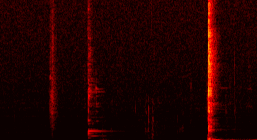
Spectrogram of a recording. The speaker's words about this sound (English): Whew. I need a sip of water now.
